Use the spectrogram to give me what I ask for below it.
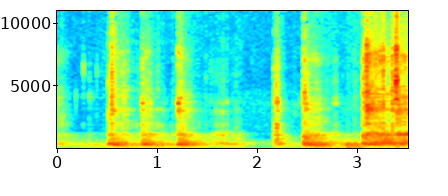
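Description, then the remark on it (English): A rattle is shaken near a person's ears in a series of short, uneven bursts, roughly six shakes, each a crisp, bright clatter of loose beads over a steady low hum, with no voices. “But if you just allow something like this rattle just near their ears, that can have different effects as well.”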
